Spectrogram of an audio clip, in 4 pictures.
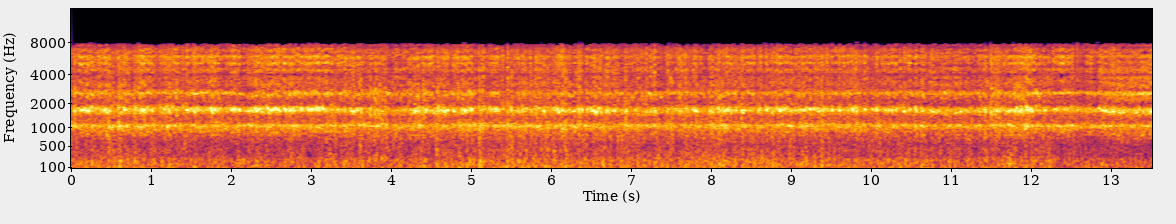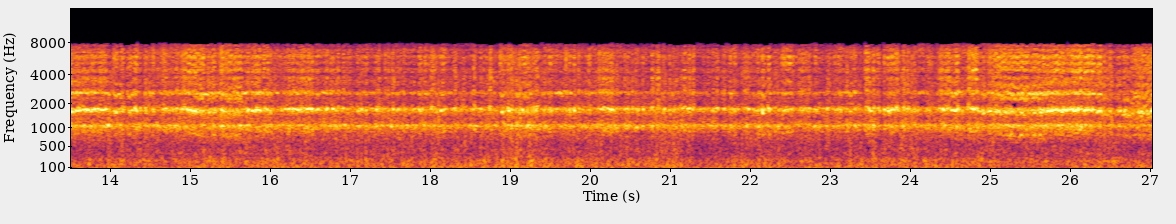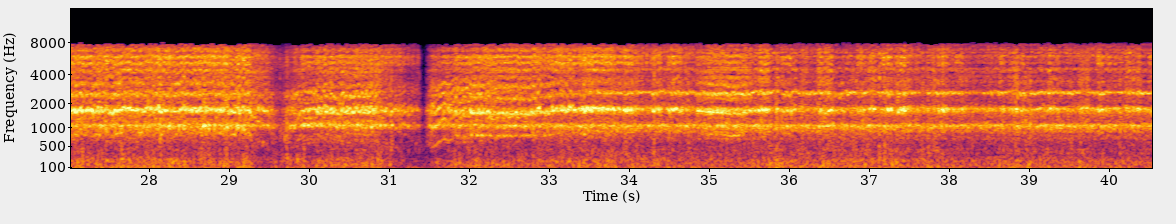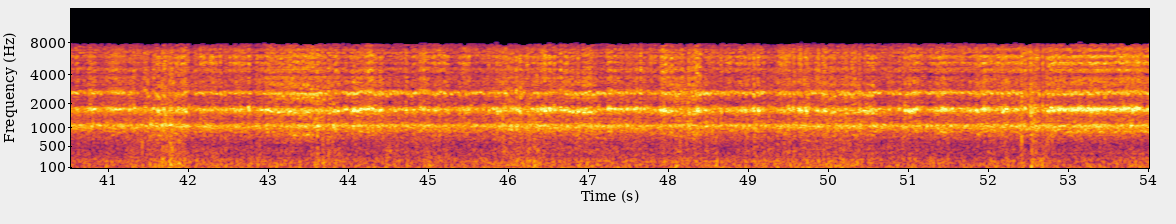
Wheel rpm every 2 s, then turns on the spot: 230, 230, 230, 230, 230, 230, 230, 220, 230, 230, 230, 230, 230, 210, 160, 120, 210, 230, 230, 240, 230, 230, 240, 230, 230, 230, 230.
none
